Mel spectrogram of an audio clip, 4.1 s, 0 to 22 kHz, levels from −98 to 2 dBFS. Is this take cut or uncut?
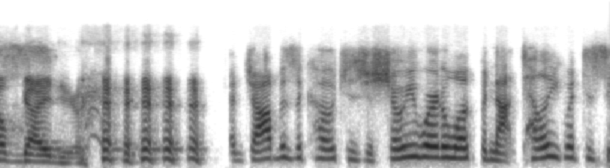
cut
